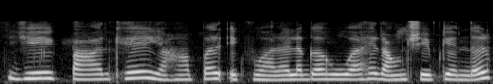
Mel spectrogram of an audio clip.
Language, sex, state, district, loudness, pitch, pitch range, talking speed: Hindi, female, Uttar Pradesh, Lucknow, -15 LUFS, 235 Hz, 225-260 Hz, 180 wpm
